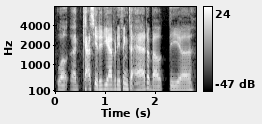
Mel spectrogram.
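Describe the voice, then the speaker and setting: A man's voice: fairly high pitch, steady tone, quick pace, dry recording, clean studio sound. A man hosting a podcast, chatting casually and explaining things in a tentative, hedging way. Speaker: podcast host. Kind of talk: casual chat about game lore.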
